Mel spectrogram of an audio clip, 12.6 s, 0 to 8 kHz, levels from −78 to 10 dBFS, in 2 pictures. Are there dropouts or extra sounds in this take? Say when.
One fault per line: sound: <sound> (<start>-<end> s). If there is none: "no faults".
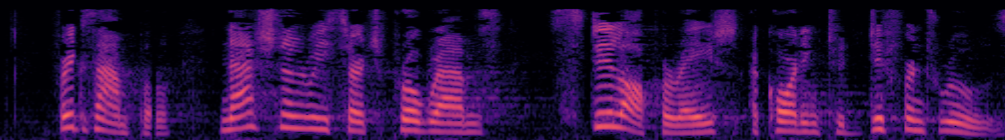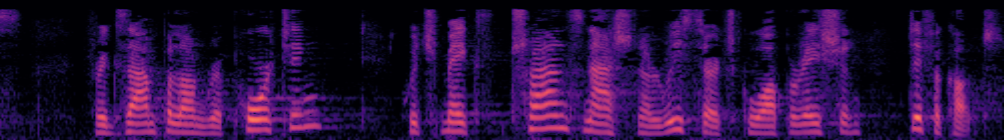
sound: dropout (0.9-1.0 s)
